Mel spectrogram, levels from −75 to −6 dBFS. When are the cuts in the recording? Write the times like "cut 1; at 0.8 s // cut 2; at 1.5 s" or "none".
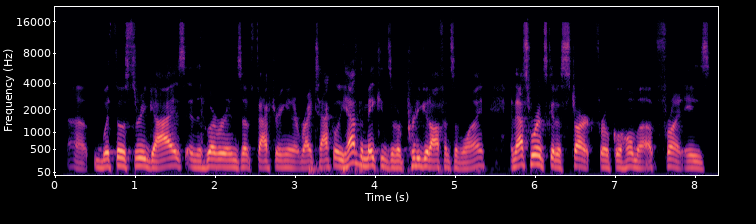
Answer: none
